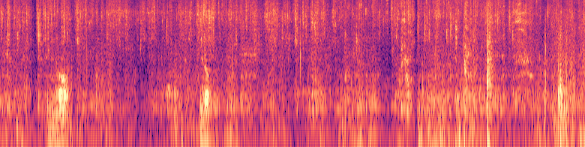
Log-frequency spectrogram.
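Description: A man speaks softly and closely.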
